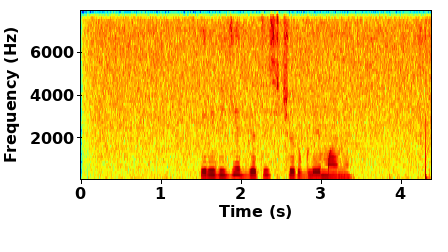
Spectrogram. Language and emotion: Russian, neutral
